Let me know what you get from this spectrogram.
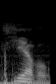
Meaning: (noun) 1. devil 2. devil, insidious person; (interjection) dammit
- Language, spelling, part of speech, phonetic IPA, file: Russian, дьявол, noun / interjection, [ˈdʲjavəɫ], Ru-дьявол.ogg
